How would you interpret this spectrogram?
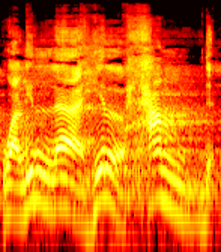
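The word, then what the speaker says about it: وَلِلَّهِ الْحَمْدُ: Walillahil hamd. Tuh. Jadi begitu bacanya. Jangan walillah ilham.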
